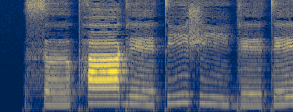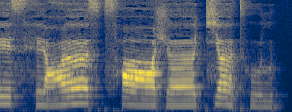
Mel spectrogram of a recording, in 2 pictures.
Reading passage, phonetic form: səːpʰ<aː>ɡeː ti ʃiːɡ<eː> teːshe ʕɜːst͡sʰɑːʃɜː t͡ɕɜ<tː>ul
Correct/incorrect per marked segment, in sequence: correct, correct, incorrect: tʰ

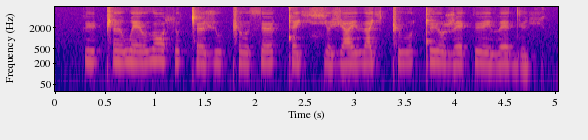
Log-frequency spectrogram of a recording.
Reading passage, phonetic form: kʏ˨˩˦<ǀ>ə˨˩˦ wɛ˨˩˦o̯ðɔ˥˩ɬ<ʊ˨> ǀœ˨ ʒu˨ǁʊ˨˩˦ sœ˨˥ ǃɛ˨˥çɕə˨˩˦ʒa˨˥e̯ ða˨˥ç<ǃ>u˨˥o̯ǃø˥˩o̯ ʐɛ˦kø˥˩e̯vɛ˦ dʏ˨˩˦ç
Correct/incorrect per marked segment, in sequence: incorrect: ǁ, correct, incorrect: ǁ

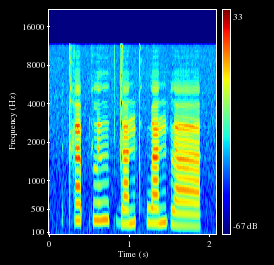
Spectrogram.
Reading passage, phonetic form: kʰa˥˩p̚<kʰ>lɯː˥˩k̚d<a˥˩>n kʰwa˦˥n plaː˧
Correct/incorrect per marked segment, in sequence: incorrect: k, incorrect: a˦˥

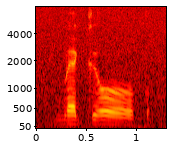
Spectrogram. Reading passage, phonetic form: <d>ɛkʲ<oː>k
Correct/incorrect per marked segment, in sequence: incorrect: b, correct

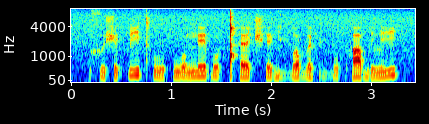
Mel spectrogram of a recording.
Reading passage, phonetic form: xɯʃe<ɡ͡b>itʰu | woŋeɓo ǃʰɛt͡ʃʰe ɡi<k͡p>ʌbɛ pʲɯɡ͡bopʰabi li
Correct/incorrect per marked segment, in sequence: incorrect: k͡p, incorrect: ɡ͡b

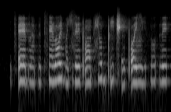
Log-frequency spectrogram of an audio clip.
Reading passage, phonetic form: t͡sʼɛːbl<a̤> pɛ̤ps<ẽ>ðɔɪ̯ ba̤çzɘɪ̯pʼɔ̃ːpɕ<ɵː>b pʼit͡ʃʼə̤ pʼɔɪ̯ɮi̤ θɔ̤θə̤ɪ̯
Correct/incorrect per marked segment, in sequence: correct, incorrect: ɛ̃, incorrect: ʊː

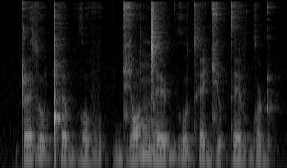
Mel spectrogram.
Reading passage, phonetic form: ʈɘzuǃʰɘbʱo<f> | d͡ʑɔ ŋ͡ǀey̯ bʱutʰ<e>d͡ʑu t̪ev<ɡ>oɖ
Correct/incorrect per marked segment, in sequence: incorrect: v, correct, correct

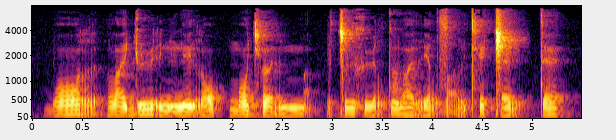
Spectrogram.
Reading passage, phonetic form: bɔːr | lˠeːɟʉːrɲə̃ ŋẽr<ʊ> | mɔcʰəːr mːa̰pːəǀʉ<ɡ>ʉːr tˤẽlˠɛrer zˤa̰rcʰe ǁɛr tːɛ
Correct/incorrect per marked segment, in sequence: incorrect: ɔ, incorrect: x

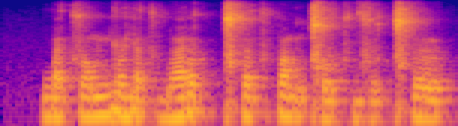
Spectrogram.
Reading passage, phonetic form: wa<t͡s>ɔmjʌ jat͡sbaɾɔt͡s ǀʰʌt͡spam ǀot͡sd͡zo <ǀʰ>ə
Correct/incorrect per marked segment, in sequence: correct, correct

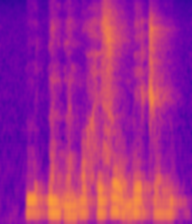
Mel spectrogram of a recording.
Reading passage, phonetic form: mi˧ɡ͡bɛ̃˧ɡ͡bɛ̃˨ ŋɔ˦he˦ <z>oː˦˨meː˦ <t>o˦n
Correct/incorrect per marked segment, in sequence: correct, incorrect: t͡ʃ

